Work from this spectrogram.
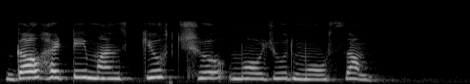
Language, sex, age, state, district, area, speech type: Kashmiri, female, 30-45, Jammu and Kashmir, Pulwama, rural, read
